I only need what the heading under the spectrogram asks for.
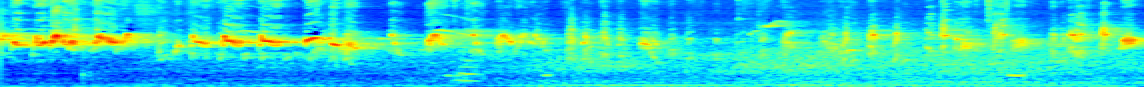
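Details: Red-whiskered bulbul, a caged bird with blood-red feet, molting beak and one faint shoulder spot, sings quick warbled phrases, bright chirping notes in rapid bursts that fade into softer scattered twitters.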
